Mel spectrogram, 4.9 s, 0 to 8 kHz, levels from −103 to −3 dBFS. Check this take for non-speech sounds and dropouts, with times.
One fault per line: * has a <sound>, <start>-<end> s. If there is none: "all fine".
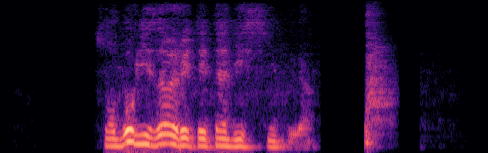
* has a bark, 3.6-4.0 s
